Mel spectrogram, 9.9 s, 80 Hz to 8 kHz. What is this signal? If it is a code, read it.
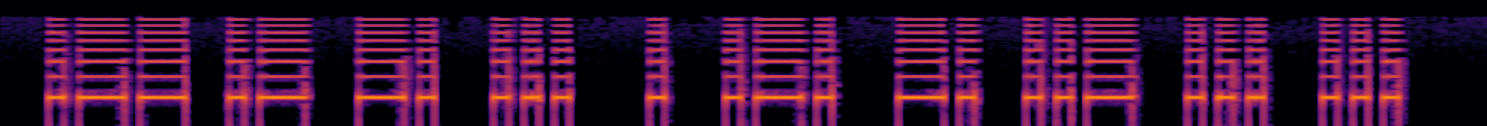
Morse code, heard as a keyed tone, about 12 wpm, 660 Hz. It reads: WANSERNUSS
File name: cw / pseudo worden(10)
